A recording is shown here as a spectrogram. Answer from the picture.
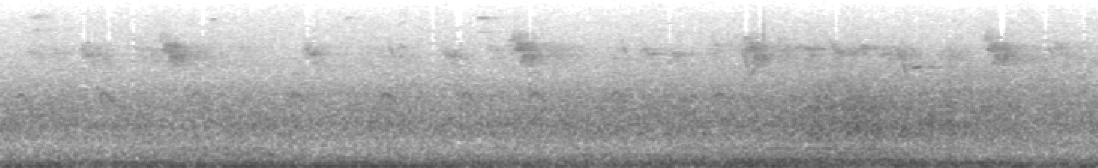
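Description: Small birds chirping over and over, short high chirps about once or twice a second, over a steady low hum.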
